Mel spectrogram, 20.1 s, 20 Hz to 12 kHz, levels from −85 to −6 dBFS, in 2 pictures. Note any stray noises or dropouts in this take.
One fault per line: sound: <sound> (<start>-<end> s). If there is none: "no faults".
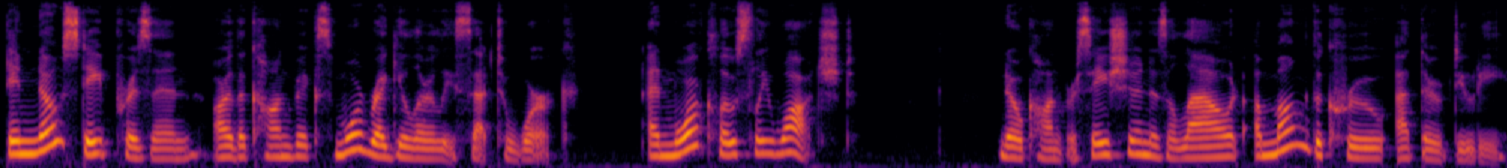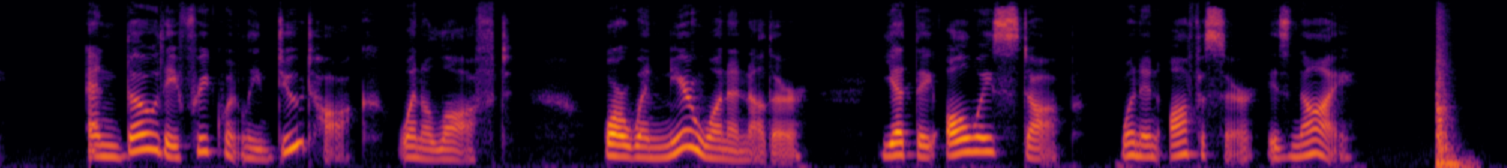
sound: thud (19.6-19.9 s)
